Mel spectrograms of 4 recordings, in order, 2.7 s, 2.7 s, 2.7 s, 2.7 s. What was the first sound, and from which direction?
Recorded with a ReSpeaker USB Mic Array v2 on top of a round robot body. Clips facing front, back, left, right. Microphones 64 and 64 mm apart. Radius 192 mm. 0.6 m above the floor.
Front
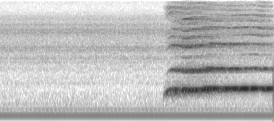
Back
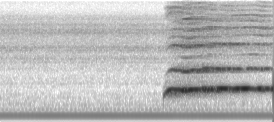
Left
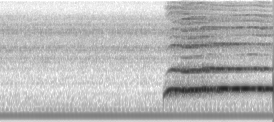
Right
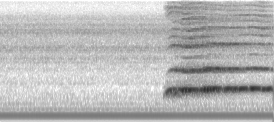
A shout, 125° left.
